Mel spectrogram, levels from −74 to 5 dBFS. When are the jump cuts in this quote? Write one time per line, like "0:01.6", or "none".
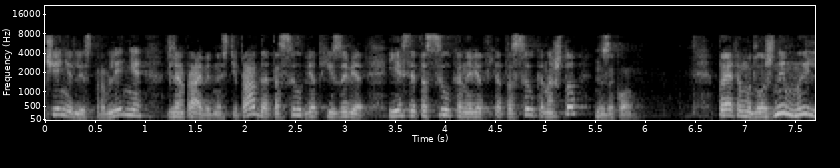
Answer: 0:01.4
0:02.6
0:04.5
0:05.5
